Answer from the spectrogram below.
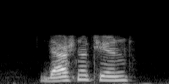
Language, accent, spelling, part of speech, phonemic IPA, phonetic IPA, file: Armenian, Eastern Armenian, դաշնություն, noun, /dɑʃnuˈtʰjun/, [dɑʃnut͡sʰjún], Hy-դաշնություն.ogg
- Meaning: federation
